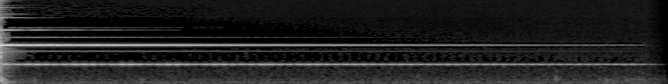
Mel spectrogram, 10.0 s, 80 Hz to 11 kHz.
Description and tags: Medieval Bell G3
Medieval bell set built by Nemky & Metzler in Germany. In the middle ages the bells played with a hammer were called a cymbala.
Recorded with Zoom H2.
medieval, bell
